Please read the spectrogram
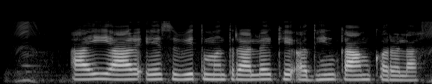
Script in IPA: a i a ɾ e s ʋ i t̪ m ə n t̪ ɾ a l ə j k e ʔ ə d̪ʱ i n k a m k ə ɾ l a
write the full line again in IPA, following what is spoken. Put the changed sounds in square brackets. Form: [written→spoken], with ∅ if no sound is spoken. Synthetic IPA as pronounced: a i a ɾ e s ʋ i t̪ m ə n t̪ ɾ a l ə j k e ʔ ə d̪ʱ i n k a m k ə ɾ l a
